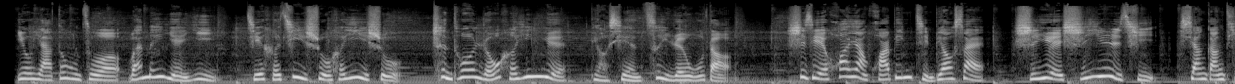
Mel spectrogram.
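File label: Mandarin, narration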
